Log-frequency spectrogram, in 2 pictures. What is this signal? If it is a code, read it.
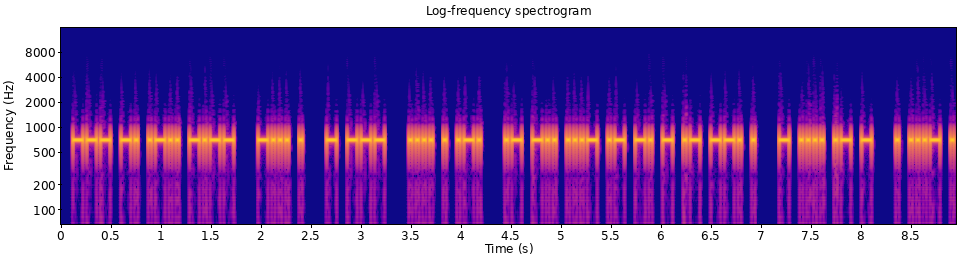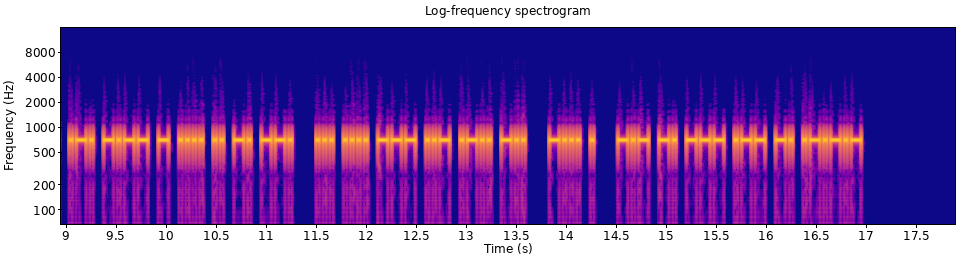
Morse code, heard as a keyed tone, about 36 wpm, 700 Hz. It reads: ONLY BE TO HER ADVANTAGE THAT EVERYTHING SHOULD BE KNOWN.
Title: Sentences from Top 1000 Words - Review Part 6 - 35wpm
